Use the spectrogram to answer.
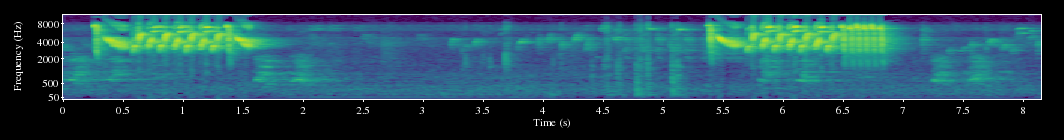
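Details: European goldfinch indoors delivers two rapid twittering phrases of repeated bright notes, the second ending in a buzzy rattle, with soft chirps, faint wing flutters and a quiet room hum between.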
